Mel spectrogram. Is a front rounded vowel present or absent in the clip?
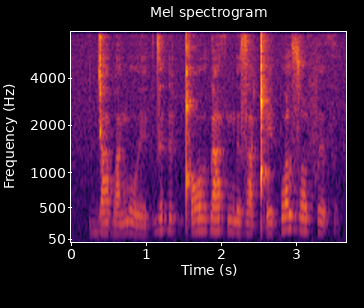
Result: absent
